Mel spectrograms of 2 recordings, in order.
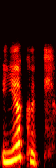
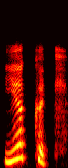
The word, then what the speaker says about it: jökull: It's jökull. You have to use your tongue. Jökull.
